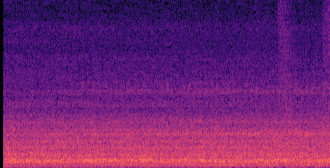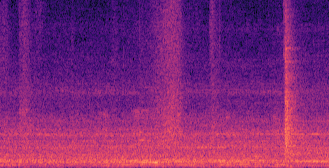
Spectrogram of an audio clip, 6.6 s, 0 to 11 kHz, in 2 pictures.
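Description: Köpings verkstad UF10 milling machine running steadily, its motor and spindle drive giving an even mechanical hum. A few faint clicks come in the middle.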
